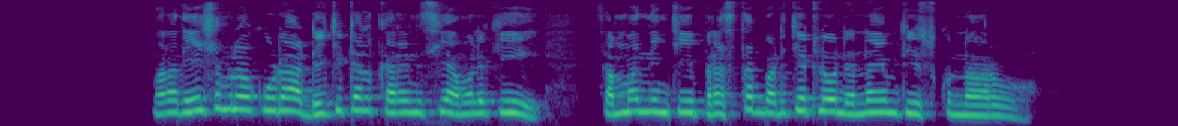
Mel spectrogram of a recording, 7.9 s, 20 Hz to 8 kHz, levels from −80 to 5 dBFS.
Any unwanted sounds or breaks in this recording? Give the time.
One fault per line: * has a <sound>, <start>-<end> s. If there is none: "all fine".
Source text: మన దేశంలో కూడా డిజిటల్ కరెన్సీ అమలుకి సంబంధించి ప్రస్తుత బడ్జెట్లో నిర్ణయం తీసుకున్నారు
all fine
